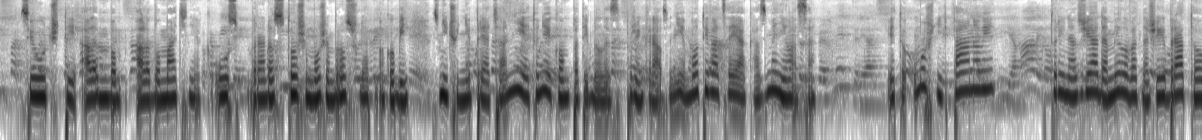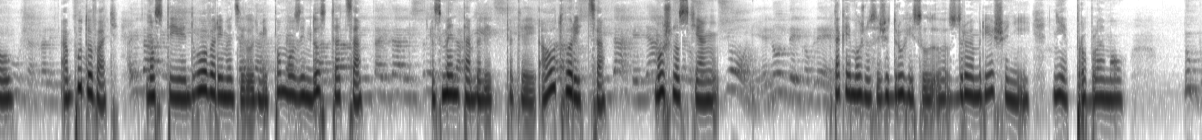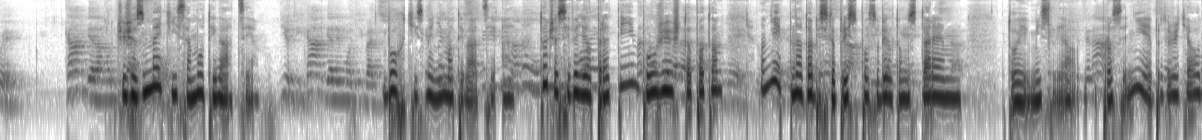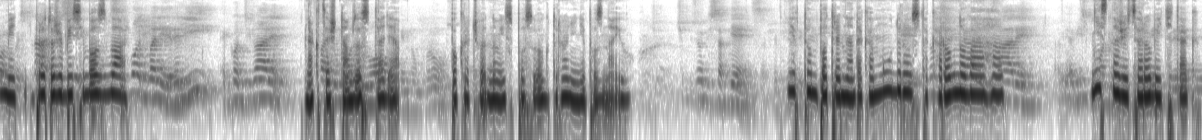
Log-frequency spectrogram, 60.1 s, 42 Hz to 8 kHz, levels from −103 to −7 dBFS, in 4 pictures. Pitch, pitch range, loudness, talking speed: 210 Hz, 190-235 Hz, -27 LUFS, 130 wpm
